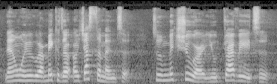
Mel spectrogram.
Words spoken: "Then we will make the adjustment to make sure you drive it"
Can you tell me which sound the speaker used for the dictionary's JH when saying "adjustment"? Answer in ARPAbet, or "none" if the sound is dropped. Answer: JH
